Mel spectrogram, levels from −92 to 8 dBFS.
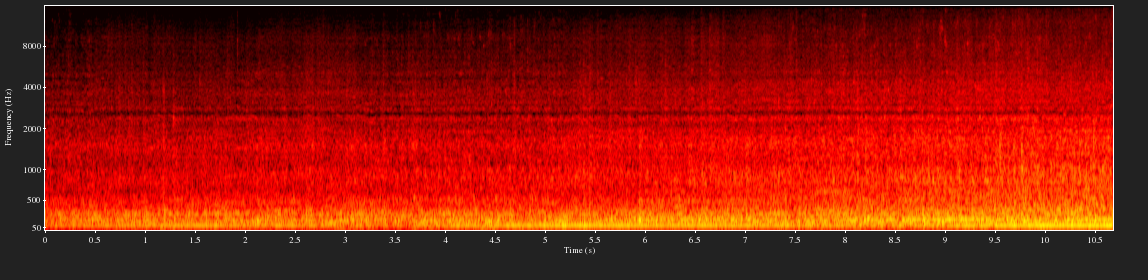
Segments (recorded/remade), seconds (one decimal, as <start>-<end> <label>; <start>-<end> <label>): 0.0-0.5 recorded; 0.5-3.2 remade; 3.2-5.2 recorded; 5.2-7.4 remade; 7.4-10.7 recorded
